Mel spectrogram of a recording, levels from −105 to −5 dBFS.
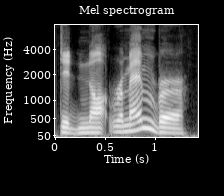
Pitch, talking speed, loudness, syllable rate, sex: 145 Hz, 125 wpm, -15 LUFS, 3.7 syllables/s, male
